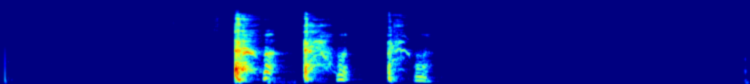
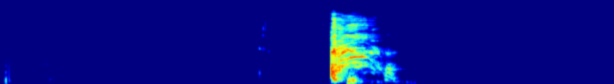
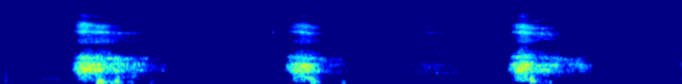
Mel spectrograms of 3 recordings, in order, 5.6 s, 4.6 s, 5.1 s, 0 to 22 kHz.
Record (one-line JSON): {"three_cough_length": "5.6 s", "three_cough_amplitude": 29361, "three_cough_signal_mean_std_ratio": 0.19, "cough_length": "4.6 s", "cough_amplitude": 27608, "cough_signal_mean_std_ratio": 0.19, "exhalation_length": "5.1 s", "exhalation_amplitude": 3346, "exhalation_signal_mean_std_ratio": 0.37, "survey_phase": "beta (2021-08-13 to 2022-03-07)", "age": "65+", "gender": "Female", "wearing_mask": "No", "symptom_none": true, "symptom_onset": "12 days", "smoker_status": "Never smoked", "respiratory_condition_asthma": false, "respiratory_condition_other": false, "recruitment_source": "REACT", "submission_delay": "2 days", "covid_test_result": "Negative", "covid_test_method": "RT-qPCR"}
